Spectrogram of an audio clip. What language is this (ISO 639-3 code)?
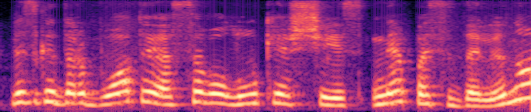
lit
